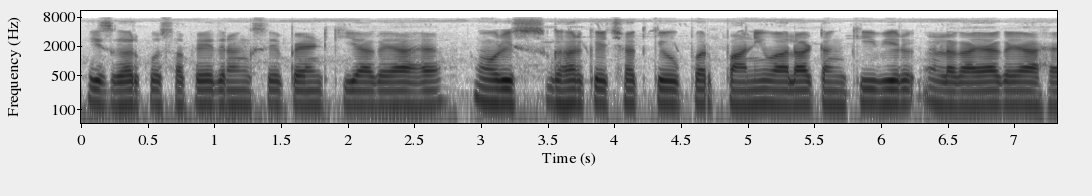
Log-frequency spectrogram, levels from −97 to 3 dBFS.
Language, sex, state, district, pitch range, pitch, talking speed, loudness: Hindi, male, Jharkhand, Deoghar, 125-130 Hz, 125 Hz, 195 wpm, -17 LUFS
